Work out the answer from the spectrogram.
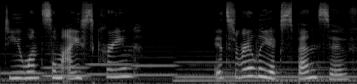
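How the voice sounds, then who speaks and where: A woman's voice: sits high, unhurried. A woman voicing a sulky, proud teenage schoolgirl in a wheelchair for a fan dub, pouting and defensive. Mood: subdued. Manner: pouty and defensive, stubborn. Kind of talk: fan dub of a visual novel. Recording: music playing underneath.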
